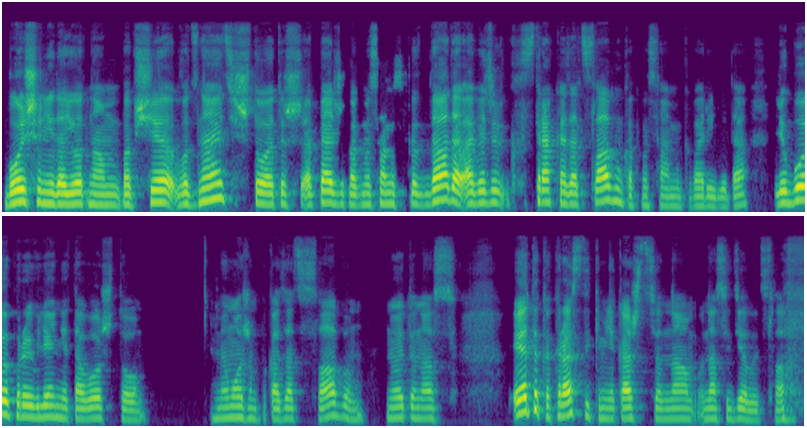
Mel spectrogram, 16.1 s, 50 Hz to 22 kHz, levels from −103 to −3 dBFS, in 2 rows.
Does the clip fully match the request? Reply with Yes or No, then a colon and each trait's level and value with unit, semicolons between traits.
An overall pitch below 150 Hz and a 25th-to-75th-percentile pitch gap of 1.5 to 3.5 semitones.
No: medium, 160 Hz; average, 2.7 semitones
